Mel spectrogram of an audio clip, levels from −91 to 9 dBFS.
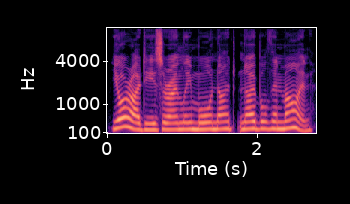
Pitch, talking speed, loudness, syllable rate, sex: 215 Hz, 170 wpm, -15 LUFS, 4.7 syllables/s, female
